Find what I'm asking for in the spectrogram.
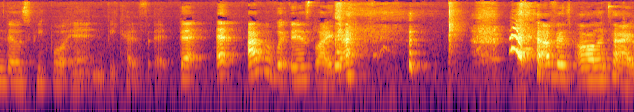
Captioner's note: both laughing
